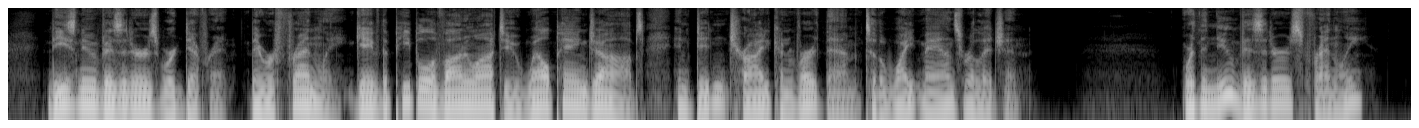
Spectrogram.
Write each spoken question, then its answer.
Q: Were the new visitors friendly?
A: Yes, the new visitors were friendly.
